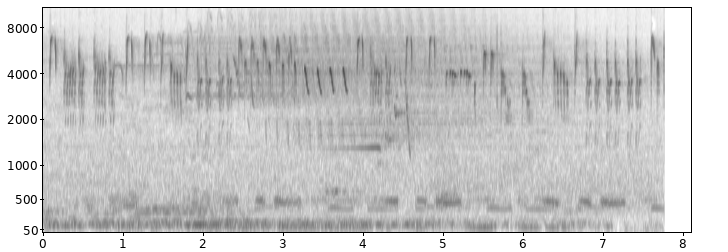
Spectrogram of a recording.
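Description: Birds chirping busily in quick runs of short, high chirps, over a faint low hum. The sound cuts off abruptly near the end.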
